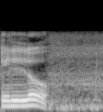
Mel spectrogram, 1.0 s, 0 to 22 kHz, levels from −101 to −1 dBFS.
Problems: constant background noise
